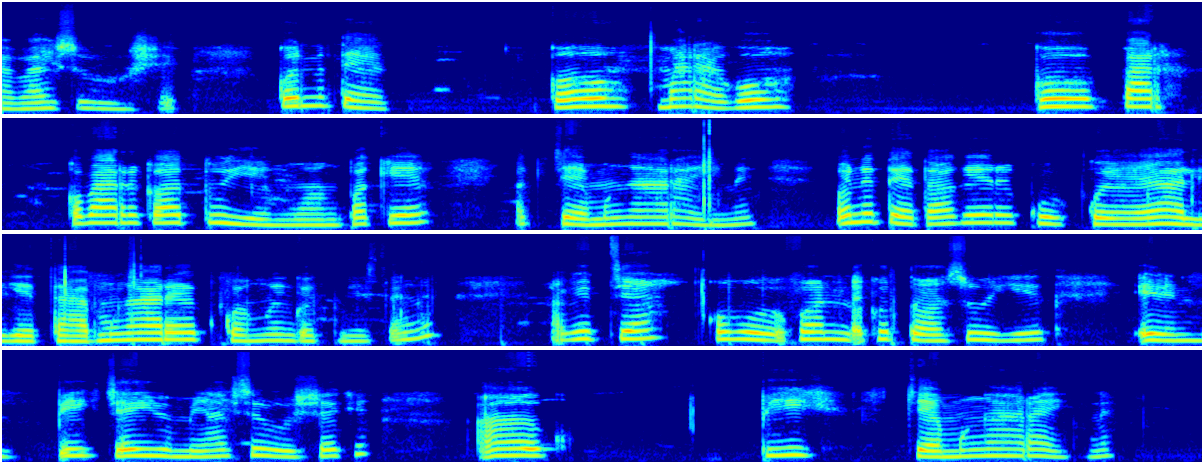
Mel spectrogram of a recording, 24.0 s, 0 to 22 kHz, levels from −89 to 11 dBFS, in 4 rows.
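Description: Right at 1.59 s there's a lost packet rebuilt from error correction: about 20 ms where the decoder played the low-bitrate backup copy carried in the next packet. There's no gap, just a brief rougher, noisier patch in the speech. The same thing happens over a longer stretch between 3.33 and 3.55 s, where about 120 ms is rebuilt that way, and again briefly at 19.15 s.

Just after the first one, from 1.63 to 1.67 s, there's a short concealed packet loss. About 20 ms never arrived, so the receiver extended the preceding sound to fill the hole and then blended back into the real audio. You hear it as a tiny smear or wobble.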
